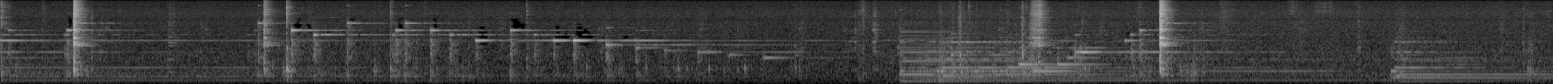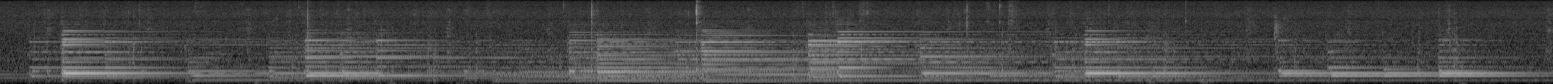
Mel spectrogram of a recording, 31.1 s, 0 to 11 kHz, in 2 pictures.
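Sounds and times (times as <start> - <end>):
piano chords: 0.0 - 31.0.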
